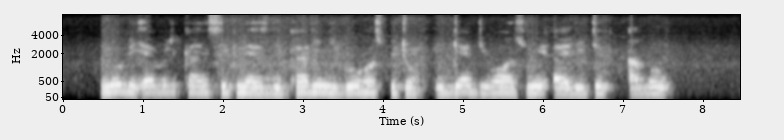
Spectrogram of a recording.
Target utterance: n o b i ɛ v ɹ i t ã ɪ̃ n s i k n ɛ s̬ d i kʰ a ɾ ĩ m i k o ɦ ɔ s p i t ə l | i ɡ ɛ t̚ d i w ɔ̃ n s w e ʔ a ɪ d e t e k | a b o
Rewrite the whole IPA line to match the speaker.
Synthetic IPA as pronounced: n o b i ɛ v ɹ i k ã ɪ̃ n s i k n ɛ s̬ d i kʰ a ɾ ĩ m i ɡ o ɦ ɔ s p i t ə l | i ɡ ɛ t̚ d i w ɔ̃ n s w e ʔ a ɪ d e t e k | a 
